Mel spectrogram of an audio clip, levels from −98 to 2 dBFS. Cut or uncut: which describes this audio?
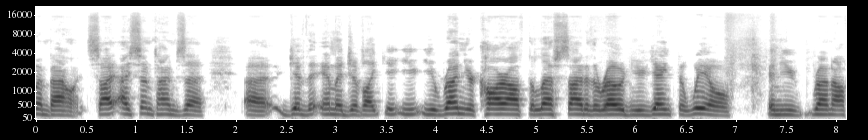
uncut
